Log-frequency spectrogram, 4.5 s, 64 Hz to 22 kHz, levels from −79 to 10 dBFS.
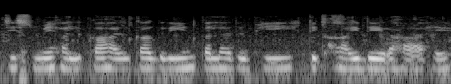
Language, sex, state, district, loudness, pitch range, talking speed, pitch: Hindi, female, Uttar Pradesh, Lucknow, -16 LUFS, 185-195 Hz, 130 wpm, 190 Hz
